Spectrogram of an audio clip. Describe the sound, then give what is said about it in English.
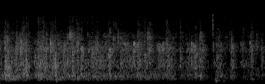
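Steady, dense applause from an audience for hospital staff, a continuous crackle of many hands clapping at an even loudness for a few seconds with no voices over it. “And yes, they do deserve lots and lots of rounds of applause.”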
